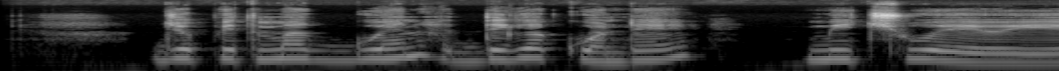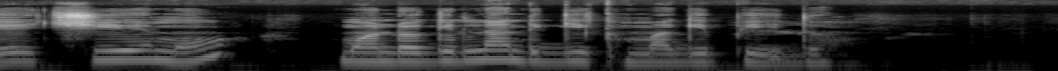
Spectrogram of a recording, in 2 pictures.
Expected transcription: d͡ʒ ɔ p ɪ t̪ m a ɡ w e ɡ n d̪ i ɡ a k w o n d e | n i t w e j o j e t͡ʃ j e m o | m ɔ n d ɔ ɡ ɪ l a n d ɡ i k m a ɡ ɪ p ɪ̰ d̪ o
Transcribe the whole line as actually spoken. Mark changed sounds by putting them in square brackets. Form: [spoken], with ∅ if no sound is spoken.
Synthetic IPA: d͡ʒ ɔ p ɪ t̪ m a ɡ w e [∅] n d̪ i ɡ a k w o n d e | [m] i [t͡ʃ] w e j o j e t͡ʃ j e m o | m ɔ n d ɔ ɡ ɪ l a n d ɡ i k m a ɡ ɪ p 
